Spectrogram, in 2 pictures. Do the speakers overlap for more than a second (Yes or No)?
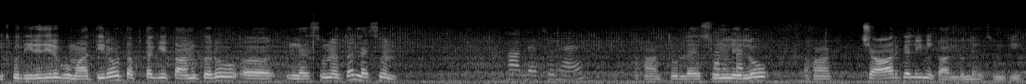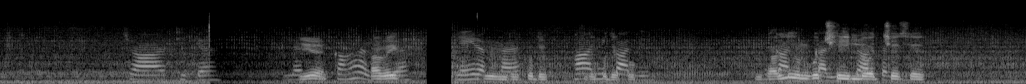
Yes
